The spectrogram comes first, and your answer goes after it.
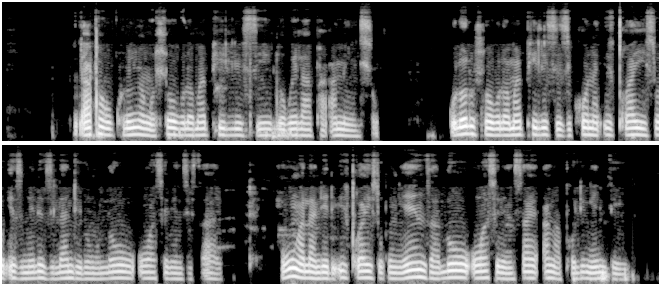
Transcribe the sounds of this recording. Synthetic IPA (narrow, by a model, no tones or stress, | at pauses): lʔa̰pʰaɣukʰuluɲwaŋɔɬɔβɔlwamapʰilisilɔɣwɛlapʰa̰ʔamɛːnɬɔ̰ | ɣṵloluɬɔβɔlwamapʰilisizikʰɔnaʔiziǃwajisɔʔezimɛlɛzilandʱɛlwɛŋɔlɔwɔʔɔwasɛβend͡zʱisaːjɔ | uɣuŋalandʱeliʔiziǃwajisɔɣuŋɛnd͡zʱalɔwɔʔɔwasɛβend͡zʱisajɔʔaŋapʰoliŋɛnd͡ɮʱɛːla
